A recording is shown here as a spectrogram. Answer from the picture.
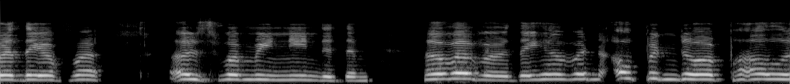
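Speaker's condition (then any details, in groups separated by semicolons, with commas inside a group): Cerebral palsy; hamstring treatment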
